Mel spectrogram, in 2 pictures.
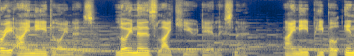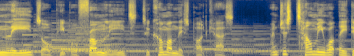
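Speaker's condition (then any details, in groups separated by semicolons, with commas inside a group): No condition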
